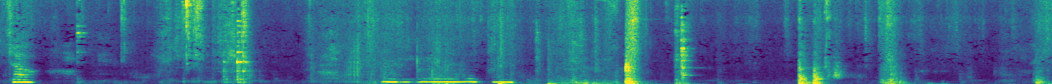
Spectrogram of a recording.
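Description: Metal spoons and forks clinking against plates at a meal, a few sharp separate clinks in the second half. A short held tone sounds a few seconds in.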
